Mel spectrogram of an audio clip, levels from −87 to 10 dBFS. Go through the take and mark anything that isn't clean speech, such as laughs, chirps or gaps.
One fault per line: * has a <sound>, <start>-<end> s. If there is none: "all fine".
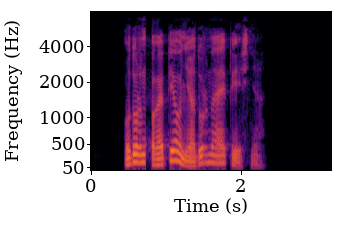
* has a dropout, 0.7-0.8 s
